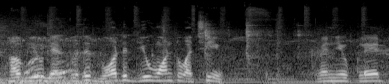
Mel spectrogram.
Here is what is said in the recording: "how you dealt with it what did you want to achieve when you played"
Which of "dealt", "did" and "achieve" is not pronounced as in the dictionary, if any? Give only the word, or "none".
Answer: dealt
